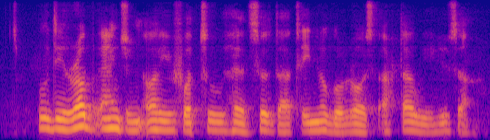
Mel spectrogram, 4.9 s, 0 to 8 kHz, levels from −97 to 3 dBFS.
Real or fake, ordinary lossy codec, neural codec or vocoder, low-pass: fake; none; codec, 16 kHz, 0.8 kbps, ZipCodec; none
